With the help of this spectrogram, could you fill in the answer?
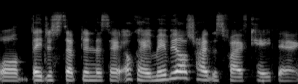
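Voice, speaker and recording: On a very clean recording with a silent background, a woman speaks in an ordinary speaking voice at medium pitch and moderate pace, the sound dry and close with no echo. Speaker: running coach. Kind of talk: podcast interview.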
